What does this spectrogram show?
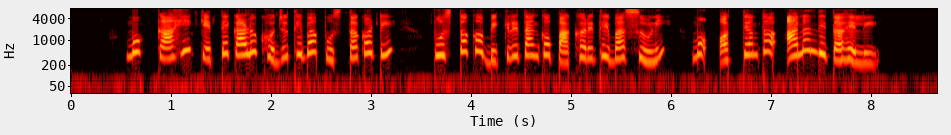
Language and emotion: Odia, happy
